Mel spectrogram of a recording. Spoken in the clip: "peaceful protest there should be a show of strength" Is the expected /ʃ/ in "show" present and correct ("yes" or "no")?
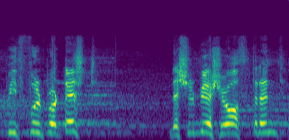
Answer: yes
